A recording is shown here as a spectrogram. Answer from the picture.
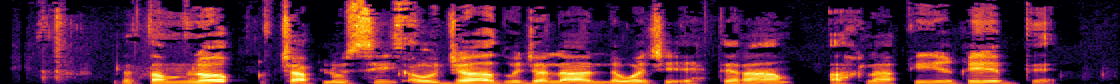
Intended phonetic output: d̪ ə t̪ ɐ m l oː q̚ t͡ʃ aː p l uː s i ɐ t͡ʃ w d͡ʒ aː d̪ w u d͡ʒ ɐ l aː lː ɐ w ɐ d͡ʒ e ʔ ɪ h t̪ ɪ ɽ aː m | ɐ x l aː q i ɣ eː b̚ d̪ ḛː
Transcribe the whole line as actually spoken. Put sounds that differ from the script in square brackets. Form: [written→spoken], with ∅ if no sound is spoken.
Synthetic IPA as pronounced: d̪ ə t̪ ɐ m l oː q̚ t͡ʃ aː p l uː s i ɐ [t͡ʃ→∅] w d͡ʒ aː d̪ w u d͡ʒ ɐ l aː lː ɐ w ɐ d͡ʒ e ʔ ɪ h t̪ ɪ [ɽ→ɾ] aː m | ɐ x l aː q i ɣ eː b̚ d̪ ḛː

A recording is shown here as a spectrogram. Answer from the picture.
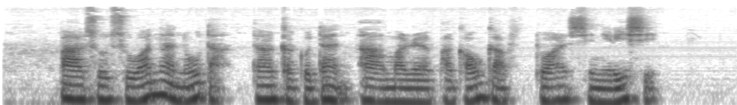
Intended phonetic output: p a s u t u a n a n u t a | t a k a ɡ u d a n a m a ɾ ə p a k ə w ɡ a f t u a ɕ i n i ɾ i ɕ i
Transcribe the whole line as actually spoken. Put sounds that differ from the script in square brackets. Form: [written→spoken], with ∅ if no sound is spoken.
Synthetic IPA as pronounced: p a s u [t→s] u a n a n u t a | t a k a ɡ u d a n a m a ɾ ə p a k [ə→a] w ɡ a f t u a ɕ i n i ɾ i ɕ i

